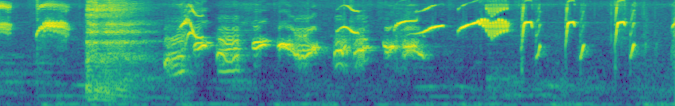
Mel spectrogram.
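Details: Tame oriental magpie-robin in full song with its tail spread, a song meant to rouse rivals: harsh buzzy phrases, then warbled mid-pitched notes and rising high whistles in quick succession, over a low background hum.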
